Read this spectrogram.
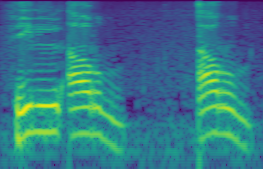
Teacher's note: الضاد عندي تنتهي والراء تفخم، تنتهي الضاد بدون قلقله، ما اقولش الارض، وده خطا برضو منتشر.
